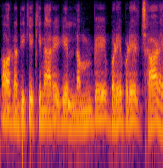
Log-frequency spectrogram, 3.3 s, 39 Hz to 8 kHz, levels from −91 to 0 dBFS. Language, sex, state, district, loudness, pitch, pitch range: Hindi, male, Telangana, Hyderabad, -19 LUFS, 80 Hz, 80-85 Hz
